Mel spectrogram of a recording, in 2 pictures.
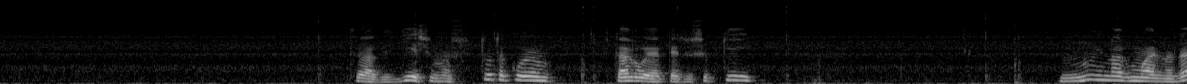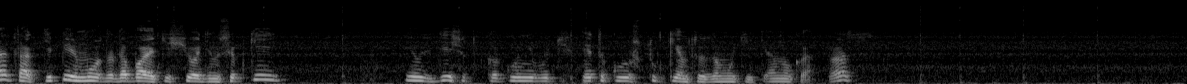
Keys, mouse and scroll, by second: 4.1 middle click, 5.9 click, 6.8-8.0 drag, 8.4-10.0 middle drag, 10.3-11.3 middle drag, 13.4 click, 14.6 click, 16.5-17.6 drag, 17.8 middle click, 19.8-21.0 drag, 21.6 click, 23.0-23.7 drag.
